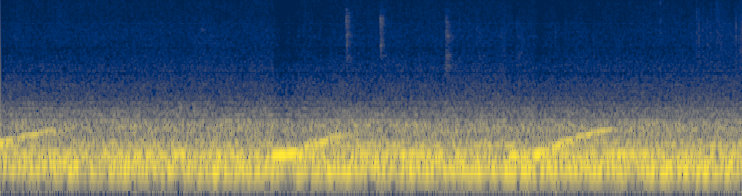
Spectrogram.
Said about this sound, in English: Everyone knows humpback whale songs. They are some of the most commonly known, and they're really beautiful.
